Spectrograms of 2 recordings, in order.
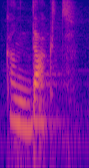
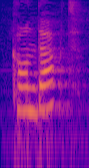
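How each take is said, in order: First: "conduct" as a verb, con-DUCT; reduced con, stressed DUCT in "conduct"; stress on last syllable. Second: "conduct" as a noun, CON-duct; "conduct" with strong opening, weak duct; stress on first syllable. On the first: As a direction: lean on the end of "conduct". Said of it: "the last syllable is stressed". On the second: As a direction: punch CON in "conduct", full o vowel. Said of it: "has the first syllable stressed". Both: Shown as a demonstration.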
